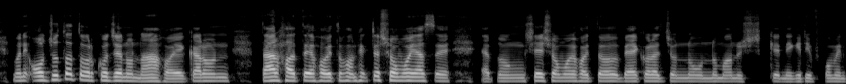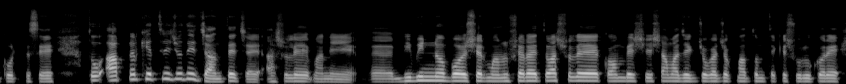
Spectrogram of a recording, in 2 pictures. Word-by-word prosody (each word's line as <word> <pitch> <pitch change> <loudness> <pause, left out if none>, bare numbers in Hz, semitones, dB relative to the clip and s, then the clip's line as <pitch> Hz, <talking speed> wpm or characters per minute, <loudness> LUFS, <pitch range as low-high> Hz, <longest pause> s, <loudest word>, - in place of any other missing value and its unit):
মানে 175 +1 0
অযথা 210 +6 +3
তর্ক 190 -2 +1
যেন 175 -1 +5 0.2
না 155 - +4
হয়। 135 0 +2
কারণ 165 +1 +2 0.5
তার 175 +1 +8
হাতে 175 0 +5
হয়তো 170 0 +3
অনেকটা 175 +3 -1
সময় 175 -1 +5
আছে 160 -1 -3 0.5
এবং 150 +2 -6 0.2
সেই 170 -1 +3
সময় 160 -1 0
হয়তো 155 +1 -1 0.2
ব্যয় 150 0 +2
করার 150 -2 +1
জন্য 145 -1 -4
অন্য 145 0 -6
মানুষকে 145 +1 -7
নেগেটিভ 145 +1 -4
কমেন্ট 140 -1 -5
করতেছে। 140 0 -7 0.4
তো 195 - +1 0.2
আপনার 200 +4 -2
ক্ষেত্রে 250 +1 0
যদি 255 0 +1
জানতে 135 +4 +2
চাই 120 -1 -4 0.2
আসলে 150 +3 -3 0.2
মানে 130 -1 -6 0.3
অ্যা 135 0 -7 0.2
বিভিন্ন 180 +2 +2 0.2
বয়সের 165 0 +5
মানুষেরাই 165 +2 +3
তো - - +4
আসলে 175 0 0 0.3
কম-বেশি 155 0 -2
সামাজিক 155 -1 -1
যোগাযোগ 150 0 0
মাধ্যম 145 +1 -4
থেকে - - -7
শুরু 145 -1 -2
করে 145 0 +1
155 Hz, 165 wpm, -24 LUFS, 145-175 Hz, 0.5 s, তার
